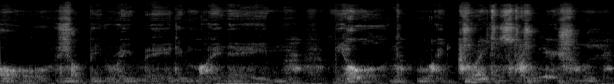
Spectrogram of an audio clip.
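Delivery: very low, deep, breathy, half-whispered voice. Speaker gives an example line in a really low voice. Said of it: "a really low voice".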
